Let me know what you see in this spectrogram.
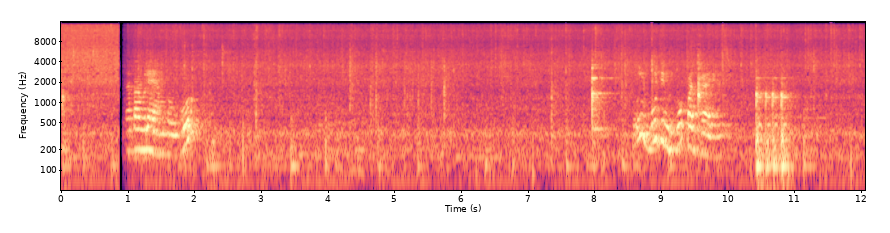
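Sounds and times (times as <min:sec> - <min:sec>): butter and oil sizzling: 0:00.0 - 0:12.0
spatula tapping a pot: 0:05.7 - 0:08.5, 0:10.4 - 0:11.3.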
